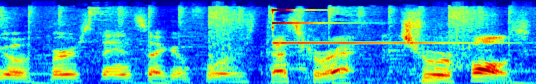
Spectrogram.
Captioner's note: bell Dings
